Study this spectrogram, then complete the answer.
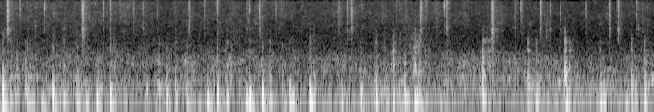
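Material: Cardboard.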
